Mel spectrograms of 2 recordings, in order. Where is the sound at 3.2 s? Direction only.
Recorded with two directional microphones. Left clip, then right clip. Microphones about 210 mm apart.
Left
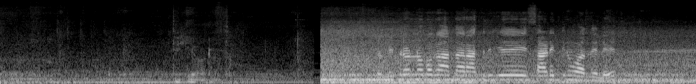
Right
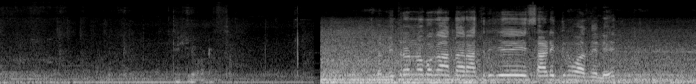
50° left (ahead or behind).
